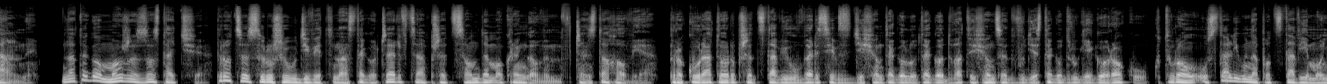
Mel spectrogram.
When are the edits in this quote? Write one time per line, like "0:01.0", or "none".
0:01.8
0:02.1
0:08.4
